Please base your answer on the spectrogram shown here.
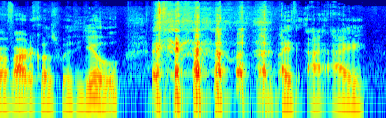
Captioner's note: laughs loudly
